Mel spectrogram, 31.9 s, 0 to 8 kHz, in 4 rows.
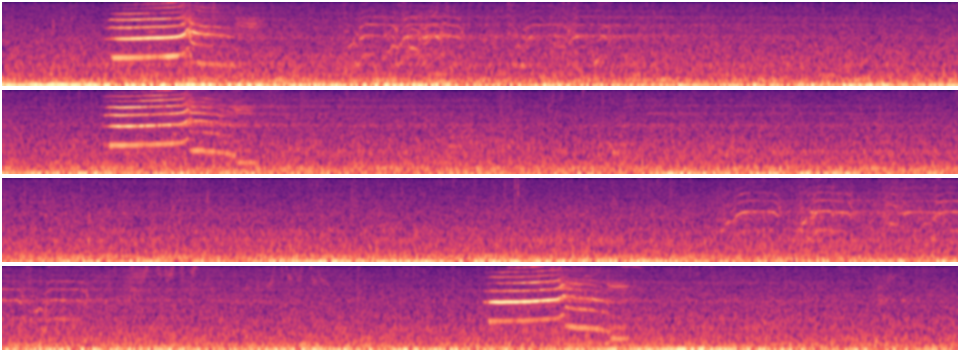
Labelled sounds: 0.7	2.4	killer whale, southern resident, J pod, call S01, 0.59 to 8.0 kHz
2.7	6.1	killer whale, southern resident, J pod, 0.57 to 8.0 kHz
8.5	10.2	killer whale, southern resident, J pod, call S01, 0.24 to 8.0 kHz
11.6	12.5	killer whale, southern resident, J pod, call S04, 0.52 to 2.5 kHz
12.8	13.4	killer whale, southern resident, J pod, 0.44 to 2.4 kHz
21.5	27.5	killer whale, southern resident, J pod, 0.78 to 8.0 kHz
27.8	29.4	killer whale, southern resident, J pod, call S01, 0.30 to 8.0 kHz

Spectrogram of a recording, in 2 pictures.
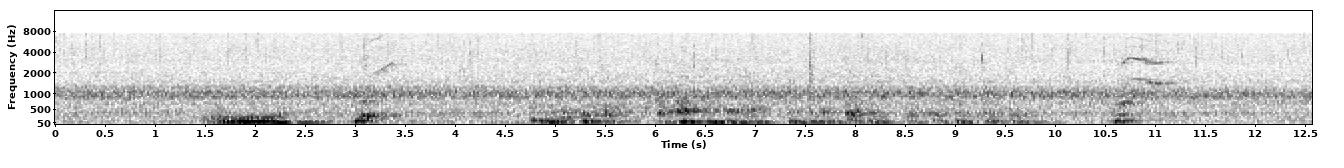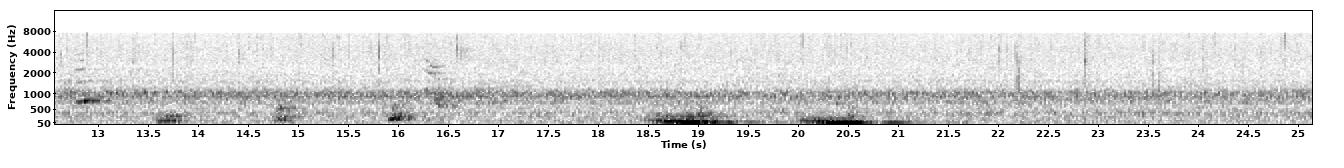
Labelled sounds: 3.2	3.5	humpback whale, 1.8 to 2.9 kHz
10.6	11.2	humpback whale, 1.3 to 3.3 kHz
12.8	13.2	humpback whale, 0.78 to 0.88 kHz

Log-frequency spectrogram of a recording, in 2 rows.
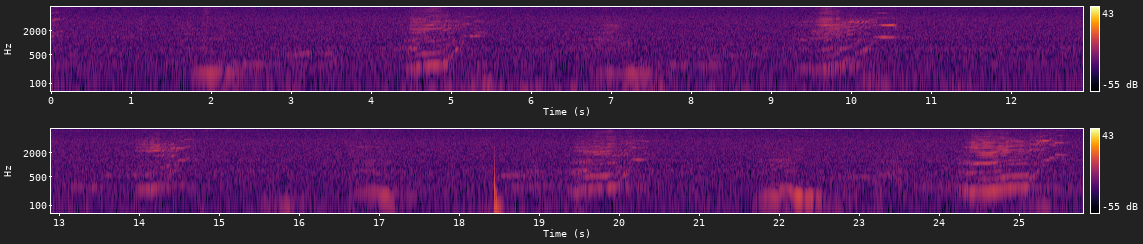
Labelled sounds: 4.4	5.5	humpback whale, 1.4 to 2.9 kHz
6.7	6.9	humpback whale, 1.2 to 1.3 kHz
9.5	10.6	humpback whale, 1.2 to 5.6 kHz
13.9	14.8	humpback whale, 1.2 to 2.4 kHz
19.4	20.1	humpback whale, 1.0 to 6.8 kHz
24.2	25.1	humpback whale, 0.99 to 6.5 kHz

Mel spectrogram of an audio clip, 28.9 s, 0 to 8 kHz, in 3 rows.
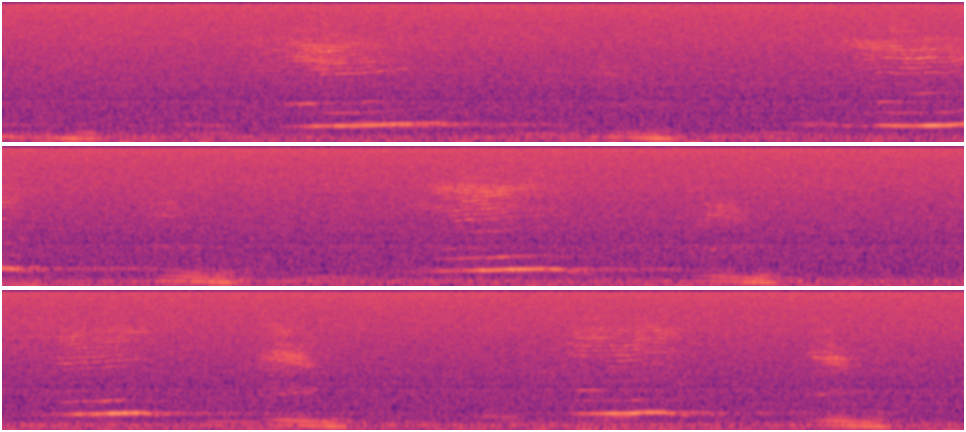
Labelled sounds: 2.7	3.7	humpback whale, 1.7 to 3.6 kHz
8.4	9.4	humpback whale, 0.93 to 4.5 kHz
13.9	14.9	humpback whale, 1.5 to 3.5 kHz
19.9	20.7	humpback whale, 1.7 to 3.6 kHz
21.8	22.4	humpback whale, 1.4 to 2.2 kHz
25.0	25.9	humpback whale, 1.7 to 3.0 kHz
27.3	27.7	humpback whale, 1.4 to 2.0 kHz

